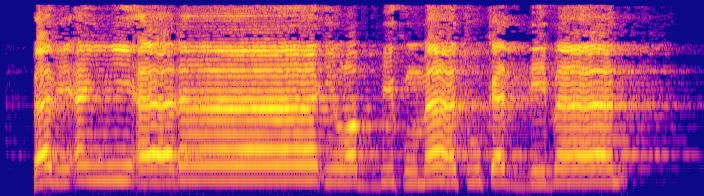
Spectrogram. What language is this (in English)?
Arabic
